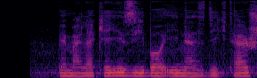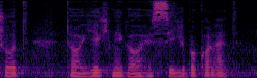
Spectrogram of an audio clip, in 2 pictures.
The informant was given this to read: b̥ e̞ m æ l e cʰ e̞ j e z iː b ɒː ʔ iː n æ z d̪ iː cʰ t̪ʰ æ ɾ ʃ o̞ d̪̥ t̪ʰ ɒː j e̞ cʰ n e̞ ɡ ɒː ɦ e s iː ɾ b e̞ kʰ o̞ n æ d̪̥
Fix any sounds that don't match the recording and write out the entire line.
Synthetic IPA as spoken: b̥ e̞ m æ l æ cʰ e̞ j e z iː b ɒː ʔ iː n æ z d̪ iː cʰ t̪ʰ æ ɾ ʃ o̞ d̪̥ t̪ʰ ɒː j e̞ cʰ n e̞ ɡ ɒː ɦ e s iː ɾ b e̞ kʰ o̞ n æ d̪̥

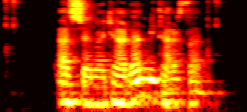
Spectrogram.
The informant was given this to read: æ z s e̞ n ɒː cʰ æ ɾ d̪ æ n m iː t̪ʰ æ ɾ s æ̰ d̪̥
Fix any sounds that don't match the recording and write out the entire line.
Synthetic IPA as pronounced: æ z ʃ e̞ n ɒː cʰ æ ɾ d̪ æ n m iː t̪ʰ æ ɾ s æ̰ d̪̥

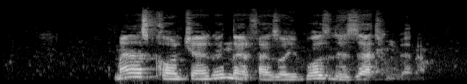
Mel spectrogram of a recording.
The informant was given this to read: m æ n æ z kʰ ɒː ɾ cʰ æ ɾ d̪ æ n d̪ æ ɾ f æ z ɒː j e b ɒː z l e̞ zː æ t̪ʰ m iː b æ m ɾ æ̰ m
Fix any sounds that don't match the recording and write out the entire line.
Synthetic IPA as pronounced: m æ n æ z kʰ ɒː ɾ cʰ æ ɾ d̪ æ n d̪ æ ɾ f æ z ɒː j e b ɒː z l e̞ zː æ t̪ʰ m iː b æ ɾ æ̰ m

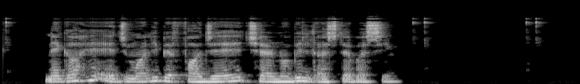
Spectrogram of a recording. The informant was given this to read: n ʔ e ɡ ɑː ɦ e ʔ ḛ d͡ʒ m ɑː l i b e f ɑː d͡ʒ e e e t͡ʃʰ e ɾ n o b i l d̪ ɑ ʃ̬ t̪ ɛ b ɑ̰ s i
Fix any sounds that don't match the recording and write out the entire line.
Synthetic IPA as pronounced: n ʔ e ɡ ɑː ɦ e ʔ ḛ d͡ʒ m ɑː l i b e f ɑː d͡ʒ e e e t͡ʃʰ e ɾ n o b i l d̪ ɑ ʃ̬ t̪ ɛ b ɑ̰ ʃ i

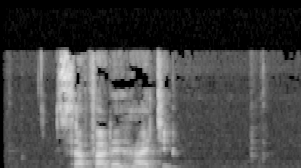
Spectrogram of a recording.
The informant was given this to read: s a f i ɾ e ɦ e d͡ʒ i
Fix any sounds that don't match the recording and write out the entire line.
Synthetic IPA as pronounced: s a f a ɾ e ɦ a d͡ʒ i

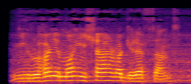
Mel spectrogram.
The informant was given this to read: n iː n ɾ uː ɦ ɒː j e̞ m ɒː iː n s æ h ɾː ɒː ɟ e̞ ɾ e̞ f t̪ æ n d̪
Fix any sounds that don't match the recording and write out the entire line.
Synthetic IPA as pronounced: n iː ɾ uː ɦ ɒː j e̞ m ɒː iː n ʃ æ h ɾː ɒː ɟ e̞ ɾ e̞ f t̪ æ n d̪

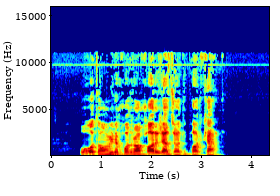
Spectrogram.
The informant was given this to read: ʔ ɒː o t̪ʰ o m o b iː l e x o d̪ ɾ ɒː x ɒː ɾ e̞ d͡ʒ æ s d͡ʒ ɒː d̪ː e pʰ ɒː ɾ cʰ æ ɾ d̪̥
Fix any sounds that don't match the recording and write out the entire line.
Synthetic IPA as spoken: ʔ uː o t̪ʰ o m o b iː l e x o d̪ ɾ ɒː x ɒː ɾ e̞ d͡ʒ æ z d͡ʒ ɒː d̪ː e pʰ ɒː ɾ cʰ æ ɾ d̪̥

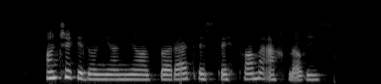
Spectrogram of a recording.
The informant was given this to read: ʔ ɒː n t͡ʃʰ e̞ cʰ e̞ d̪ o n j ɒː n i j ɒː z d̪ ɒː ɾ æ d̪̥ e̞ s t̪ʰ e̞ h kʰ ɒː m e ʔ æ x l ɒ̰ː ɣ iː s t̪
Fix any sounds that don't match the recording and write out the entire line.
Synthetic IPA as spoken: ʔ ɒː n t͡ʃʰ e̞ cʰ e̞ d̪ o n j ɒː n i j ɒː z d̪ ɒː ɾ æ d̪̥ e̞ s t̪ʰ e̞ h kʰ ɒː m e ʔ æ x l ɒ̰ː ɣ iː s t̪

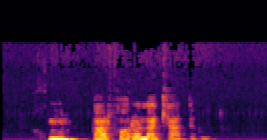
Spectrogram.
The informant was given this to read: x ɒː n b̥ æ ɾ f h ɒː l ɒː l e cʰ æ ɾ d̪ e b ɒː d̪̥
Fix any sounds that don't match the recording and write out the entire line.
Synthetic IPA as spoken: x uː n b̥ æ ɾ f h ɒː ɾ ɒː l æ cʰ æ ɾ d̪ e b uː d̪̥

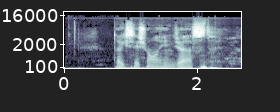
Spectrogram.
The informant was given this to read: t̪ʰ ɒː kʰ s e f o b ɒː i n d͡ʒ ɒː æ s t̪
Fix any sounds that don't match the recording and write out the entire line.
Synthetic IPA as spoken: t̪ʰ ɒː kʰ s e ʃ o m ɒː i n d͡ʒ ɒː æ s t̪

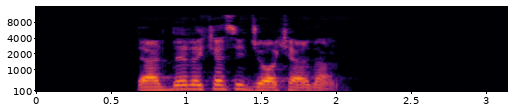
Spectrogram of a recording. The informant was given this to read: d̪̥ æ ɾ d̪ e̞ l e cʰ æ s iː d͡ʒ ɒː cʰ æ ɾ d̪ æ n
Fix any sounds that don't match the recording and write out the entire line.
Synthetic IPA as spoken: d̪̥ æ ɾ d̪ e̞ l e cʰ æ s iː d͡ʒ ɒː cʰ æ ɾ d̪ æ n

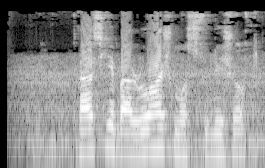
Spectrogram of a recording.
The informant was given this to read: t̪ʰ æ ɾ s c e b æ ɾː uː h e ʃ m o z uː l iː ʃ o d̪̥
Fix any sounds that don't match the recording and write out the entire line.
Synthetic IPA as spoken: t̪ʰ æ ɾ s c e b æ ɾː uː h æ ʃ m o s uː l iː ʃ o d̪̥

